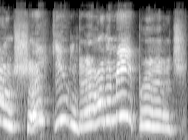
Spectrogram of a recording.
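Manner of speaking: high, squeezed cartoon character voice; very high-pitched silly impression; Meatwad. Shown as a demonstration. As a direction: squeak it out as a goofy cartoon creature. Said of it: "and he talks like this".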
